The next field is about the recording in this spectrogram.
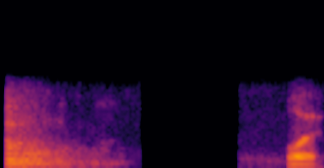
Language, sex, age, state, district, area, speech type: Manipuri, male, 18-30, Manipur, Kakching, rural, conversation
